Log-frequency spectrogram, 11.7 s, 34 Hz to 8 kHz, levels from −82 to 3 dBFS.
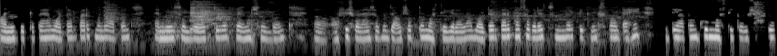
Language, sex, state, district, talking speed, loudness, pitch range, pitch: Marathi, female, Maharashtra, Nagpur, 180 wpm, -26 LUFS, 195-215 Hz, 205 Hz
